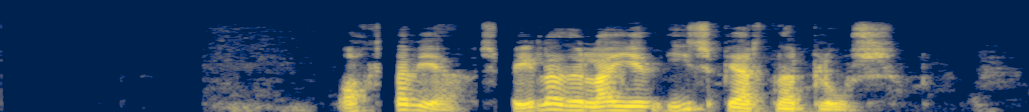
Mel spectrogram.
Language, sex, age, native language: Icelandic, male, 40-49, Norwegian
